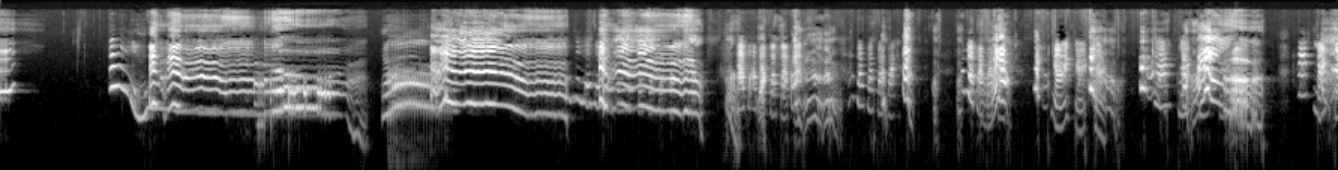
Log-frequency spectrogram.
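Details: A female Boston Terrier howls along with her owner, imitating the owner's funny sounds, as she often does after waking in the morning. She gives long, wavering howls that rise and fall, then shorter broken yips and whines.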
